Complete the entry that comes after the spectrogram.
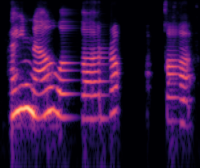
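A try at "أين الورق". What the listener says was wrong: Waroku. Ainal waroku. Pakai dhammah.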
